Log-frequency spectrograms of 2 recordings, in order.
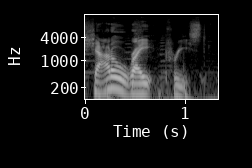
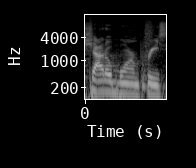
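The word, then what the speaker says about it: Shadow-Rite Priest: get the name wrong it's Shadow right priest I always want to call it Shadow born priest and this is the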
